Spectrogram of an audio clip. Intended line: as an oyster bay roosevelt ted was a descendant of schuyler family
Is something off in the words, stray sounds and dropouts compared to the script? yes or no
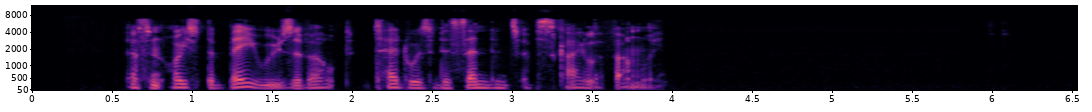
no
